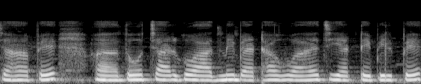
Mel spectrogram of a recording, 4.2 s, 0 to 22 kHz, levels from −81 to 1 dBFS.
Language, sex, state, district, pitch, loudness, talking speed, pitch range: Hindi, female, Delhi, New Delhi, 215 Hz, -13 LUFS, 170 wpm, 205-220 Hz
